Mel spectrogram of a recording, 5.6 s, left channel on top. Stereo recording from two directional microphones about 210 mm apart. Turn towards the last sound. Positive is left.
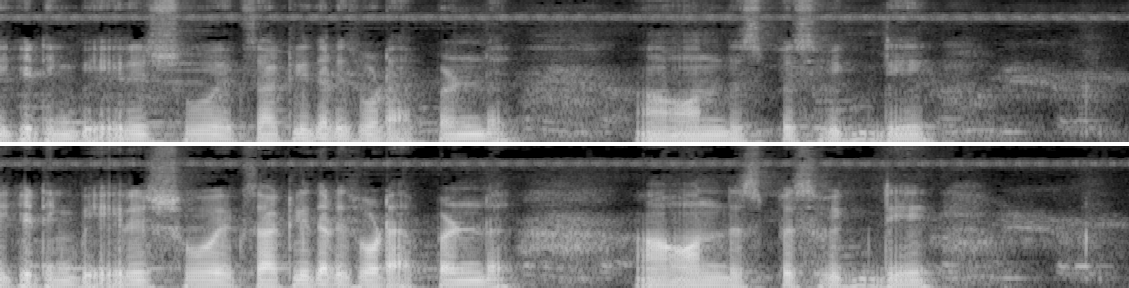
turn(degrees=-5)  # may be behind; listen again after turning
